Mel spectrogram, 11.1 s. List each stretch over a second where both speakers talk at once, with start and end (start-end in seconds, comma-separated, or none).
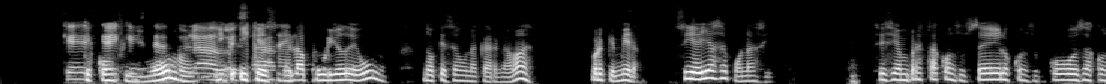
0.8-3.0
